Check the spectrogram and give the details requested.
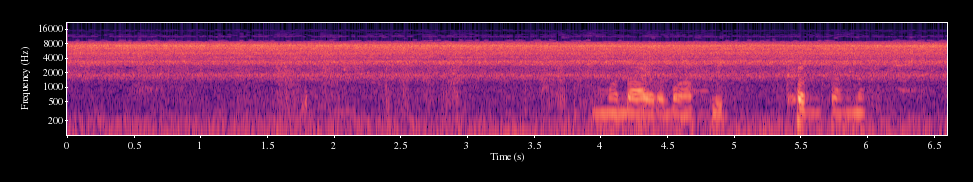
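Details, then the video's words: Baby monkey Edison, nine days after birth, alert and energetic in a park, gives short harmonic squeals in quick clusters near the end, set against a loud, steady high-pitched hiss throughout. "Edison baby so so alerted & energetic / Nine days of birth baby Edison seems better"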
